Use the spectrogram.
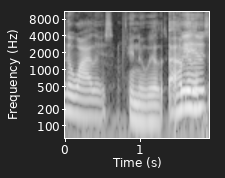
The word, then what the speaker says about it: Wailers: Wailers, I'm saying it wrong. Wailers.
